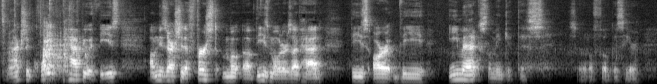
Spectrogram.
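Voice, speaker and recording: A man keeps a moderate pace, with noticeable background noise behind him. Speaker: RC hobby youtuber. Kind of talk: product review. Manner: casual, many fillers.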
